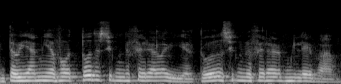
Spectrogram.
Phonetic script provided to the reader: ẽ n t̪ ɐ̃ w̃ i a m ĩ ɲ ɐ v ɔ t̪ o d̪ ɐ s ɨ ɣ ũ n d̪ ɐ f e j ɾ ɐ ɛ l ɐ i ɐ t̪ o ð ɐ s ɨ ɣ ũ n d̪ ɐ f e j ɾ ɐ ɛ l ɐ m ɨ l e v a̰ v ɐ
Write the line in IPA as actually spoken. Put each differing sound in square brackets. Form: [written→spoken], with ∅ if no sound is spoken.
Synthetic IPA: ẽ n t̪ ɐ̃ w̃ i a m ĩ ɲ ɐ v ɔ t̪ o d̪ ɐ s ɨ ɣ ũ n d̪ ɐ f e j ɾ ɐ ɛ l ɐ i ɐ t̪ o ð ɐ s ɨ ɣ ũ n d̪ ɐ f e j ɾ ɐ ɛ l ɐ m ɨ l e v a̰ v ɐ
